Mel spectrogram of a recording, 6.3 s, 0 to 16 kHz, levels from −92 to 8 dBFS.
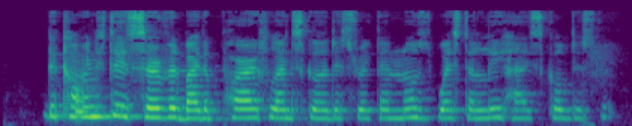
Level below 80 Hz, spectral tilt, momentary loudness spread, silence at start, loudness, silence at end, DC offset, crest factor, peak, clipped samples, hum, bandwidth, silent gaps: -68 dBFS; -2 dB/octave; 13 LU; 0.45 s; -21 LUFS; 0.25 s; under 0.1%; 18 dB; -4 dBFS; under 0.1%; none; 11.5 kHz; none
